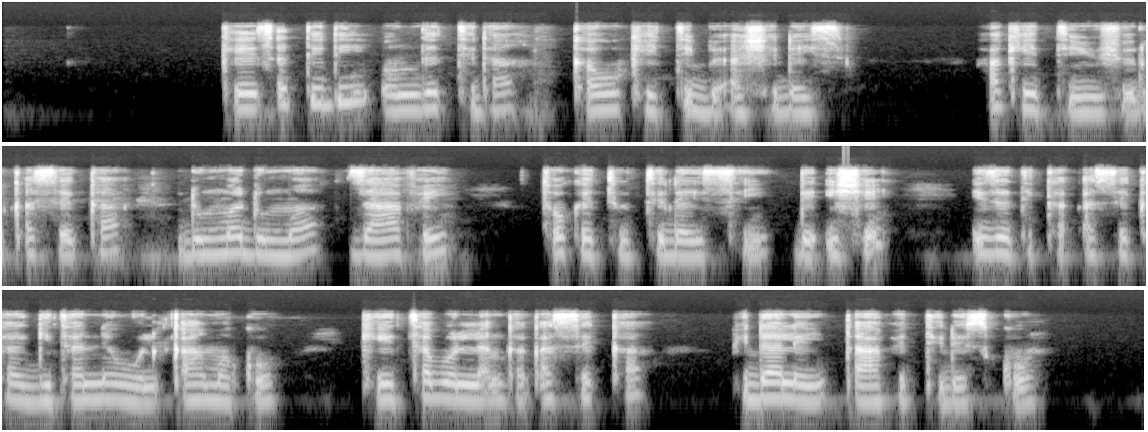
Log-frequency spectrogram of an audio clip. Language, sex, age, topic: Gamo, female, 25-35, government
